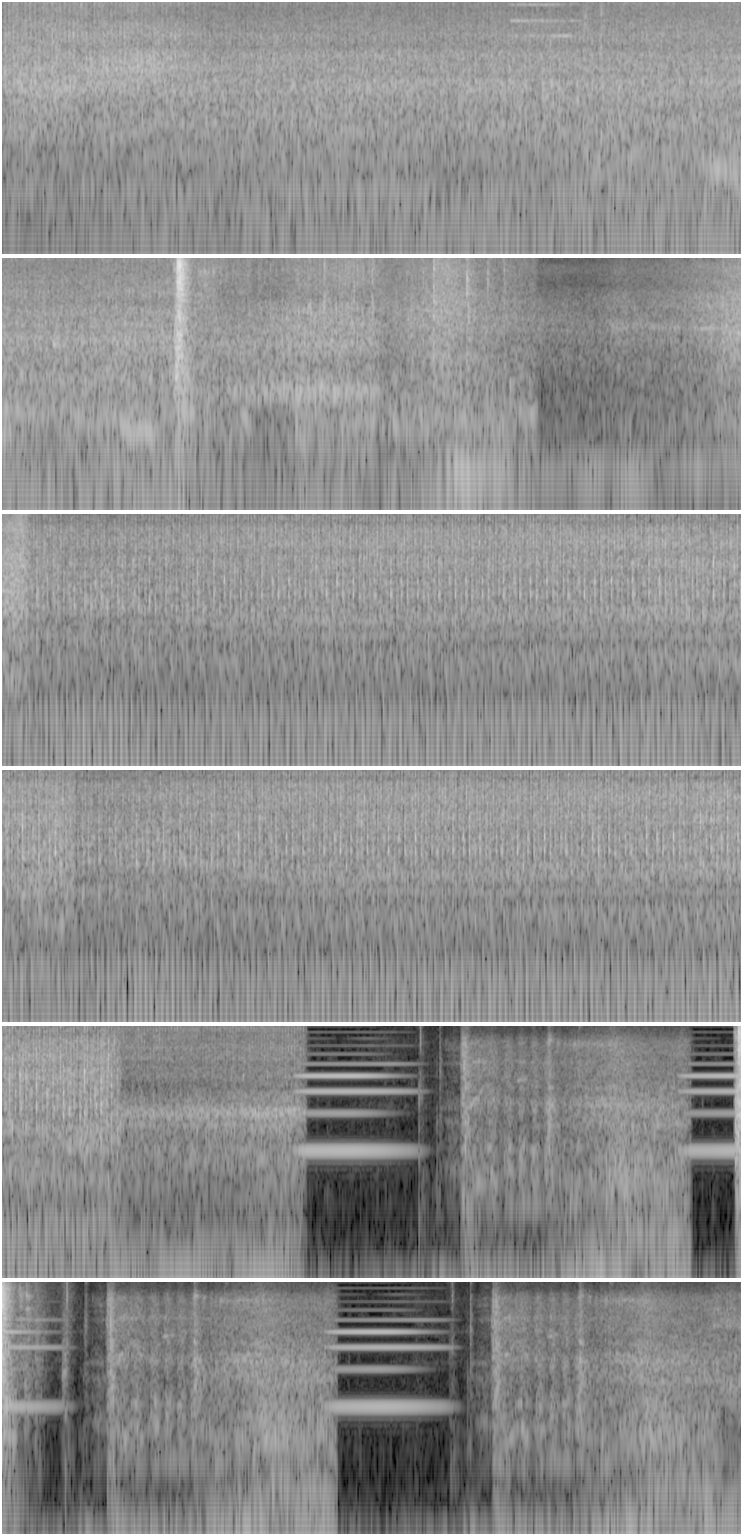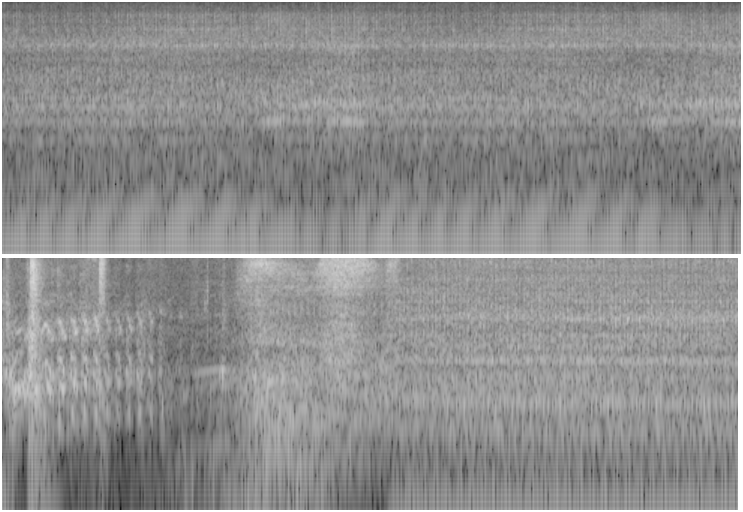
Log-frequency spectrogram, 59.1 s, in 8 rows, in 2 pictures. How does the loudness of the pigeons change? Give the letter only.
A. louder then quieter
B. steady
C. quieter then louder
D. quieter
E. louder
B.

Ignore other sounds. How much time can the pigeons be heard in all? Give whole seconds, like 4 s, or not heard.
7 s.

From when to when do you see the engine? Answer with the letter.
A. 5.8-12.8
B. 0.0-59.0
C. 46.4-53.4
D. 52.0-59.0
B.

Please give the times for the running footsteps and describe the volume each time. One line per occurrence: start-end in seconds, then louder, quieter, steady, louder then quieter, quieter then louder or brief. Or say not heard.
not heard.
